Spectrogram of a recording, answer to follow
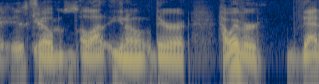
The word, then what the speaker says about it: Goebbels: And so it's like the name that most Americans mispronounce as Goebbels, right? It's not how you say it. It's spelled in Romanized English. It's G-O-E, B-B whatever. The O-E means that originally it was one character, which was an O with an umlaut, and that's Goebbels, right?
